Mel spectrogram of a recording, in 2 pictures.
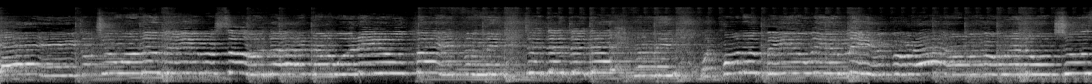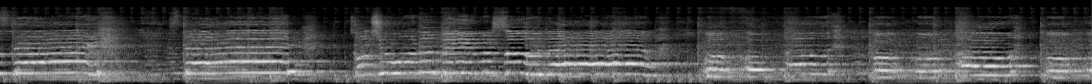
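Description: Young female singer singing a pop song into a handheld microphone, with long held notes that bend in pitch.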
